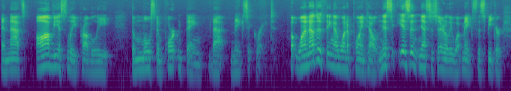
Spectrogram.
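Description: Bright-voiced middle-aged man reviewing gear. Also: mid-range voice, animated, brisk. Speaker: host and audio reviewer. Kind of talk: product review talk to camera. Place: indoor room set with records on the wall.

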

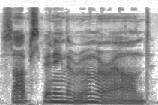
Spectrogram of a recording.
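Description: A man playing a stubborn, boastful, confused drunk young man in an ASMR roleplay, halting and rambling with mumbled, repeated words. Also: medium pitch, mellow, dry recording. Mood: confused, woozy. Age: young adult. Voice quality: gravelly, creaky.

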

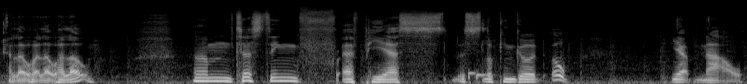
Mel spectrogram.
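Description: A man's voice: mid-range voice, lively intonation, slow pace, dark tone, slight background noise. A young man from Thailand with a light Thai accent, streaming and explaining a game with many fillers and restarts. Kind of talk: live game commentary.

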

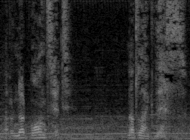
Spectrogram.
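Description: A man's voice: fairly high pitch, fairly even intonation, moderate pace, very noisy, natural voice. A man playing a stern, defiant Viking warrior in a video game, with a grave and resolute delivery. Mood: resolute, sombre. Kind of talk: dramatic video game acting.

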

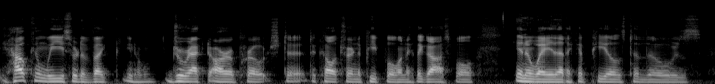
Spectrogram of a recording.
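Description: A man in his thirties co-hosting a casual podcast, talking in a halting, wordy way as he thinks aloud, close on a studio mic. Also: medium pitch, fairly even intonation. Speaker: podcast co-host. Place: small indoor podcast studio. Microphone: close boom-arm studio microphone.

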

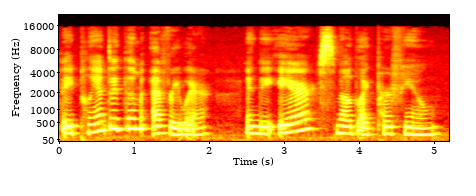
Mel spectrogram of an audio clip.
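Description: A woman reading a children's picture book aloud as a teacher would, with careful, expressive storytelling emphasis. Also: medium pitch, takes it slowly.

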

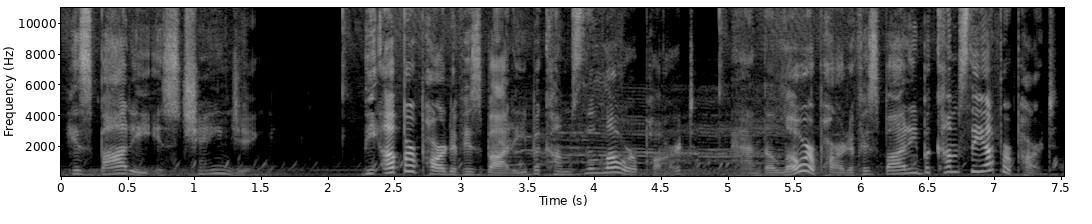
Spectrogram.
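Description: A woman's voice: medium pitch, background noise, natural voice. A woman playing a sadistic, gleeful mad scientist in an audio roleplay, teasing her captive listener with sweet condescension. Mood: smugly amused.

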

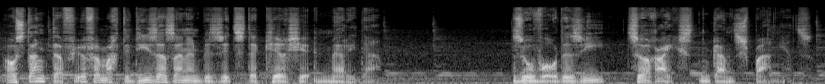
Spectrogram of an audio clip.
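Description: Very deep, gravelly male documentary narrator. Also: very animated, measured pace. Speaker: documentary narrator and voice-over translator. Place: studio voice-over. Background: music.

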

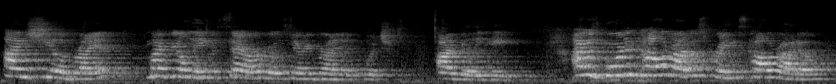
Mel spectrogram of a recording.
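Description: A woman's voice: sits high, expressive, normal speed, fairly bright tone, a little hiss or hum. A woman playing a Broadway dancer at an audition, acting in a stage musical. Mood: self-presenting. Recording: echoey theatre from far.

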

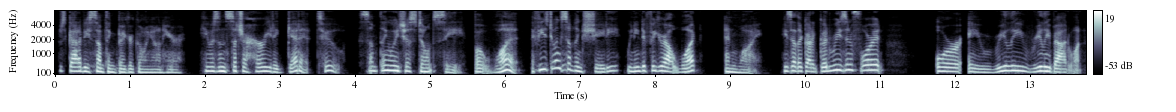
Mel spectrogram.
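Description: A woman voicing a tough, sarcastic, self-assured young adventurer and trader in a video game, with an American accent and a wry, brisk delivery. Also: fairly low pitch, lively intonation, a little mellow, slightly rough. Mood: suspicious. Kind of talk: animated adventure game dialogue.

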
